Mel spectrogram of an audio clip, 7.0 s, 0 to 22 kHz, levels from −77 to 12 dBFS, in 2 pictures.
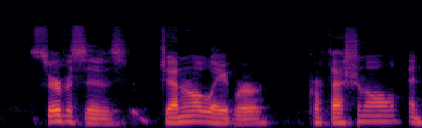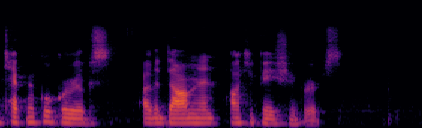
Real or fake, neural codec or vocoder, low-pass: fake; codec, 32 kHz, 1.9 kbps, SNAC; 10.8 kHz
